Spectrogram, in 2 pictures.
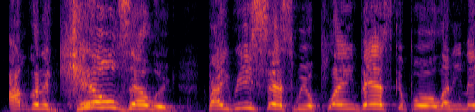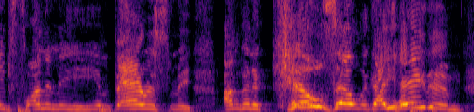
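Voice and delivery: high-pitched angry rant building to a shout; acted tantrum, pitched well up; smoking-mad kid. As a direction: rage about your friend like a furious kid. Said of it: "He's smoking mad".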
